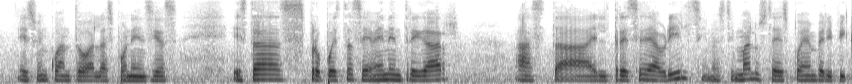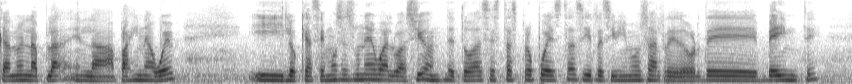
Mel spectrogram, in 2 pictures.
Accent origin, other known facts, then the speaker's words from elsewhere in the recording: Colombia; podemos también como colombianos ofrecer una respuesta a la criminalidad mundial.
